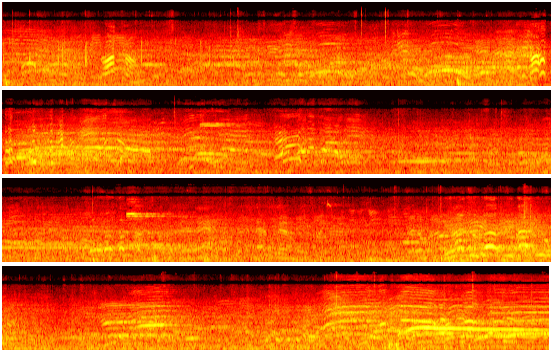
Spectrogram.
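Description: Young players shout and call out to each other across a large echoing gym.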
